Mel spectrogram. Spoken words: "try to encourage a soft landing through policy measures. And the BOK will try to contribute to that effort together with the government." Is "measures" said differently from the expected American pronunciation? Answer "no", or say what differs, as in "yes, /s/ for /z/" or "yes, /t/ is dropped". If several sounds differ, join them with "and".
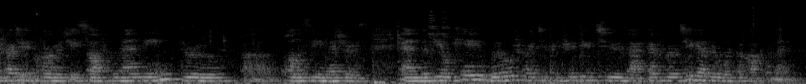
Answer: no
